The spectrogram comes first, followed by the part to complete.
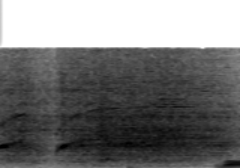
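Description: Electric hand mixer running steadily, its beaters whirring through frosting in a plastic bowl, with a constant motor hum underneath.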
